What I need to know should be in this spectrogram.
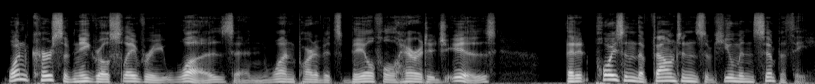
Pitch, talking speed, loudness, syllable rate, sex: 125 Hz, 160 wpm, -18 LUFS, 5.3 syllables/s, male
